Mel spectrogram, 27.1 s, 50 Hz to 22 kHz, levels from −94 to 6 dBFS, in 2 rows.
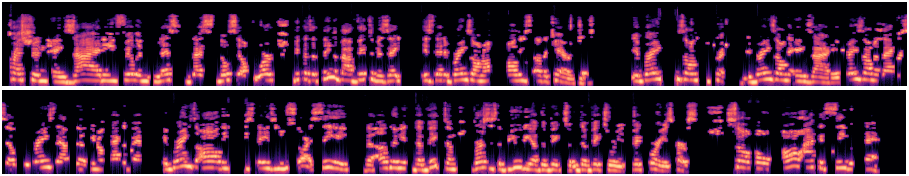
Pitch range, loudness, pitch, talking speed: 220-280 Hz, -11 LUFS, 250 Hz, 175 wpm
